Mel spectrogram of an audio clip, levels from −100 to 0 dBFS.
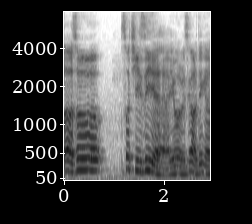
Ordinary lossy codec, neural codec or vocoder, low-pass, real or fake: none; none; none; real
